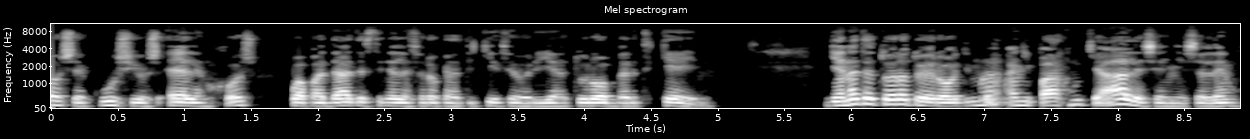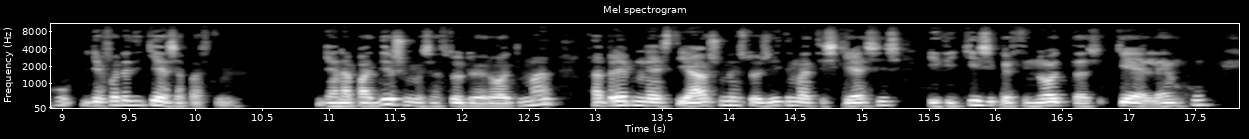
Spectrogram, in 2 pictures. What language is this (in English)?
Greek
